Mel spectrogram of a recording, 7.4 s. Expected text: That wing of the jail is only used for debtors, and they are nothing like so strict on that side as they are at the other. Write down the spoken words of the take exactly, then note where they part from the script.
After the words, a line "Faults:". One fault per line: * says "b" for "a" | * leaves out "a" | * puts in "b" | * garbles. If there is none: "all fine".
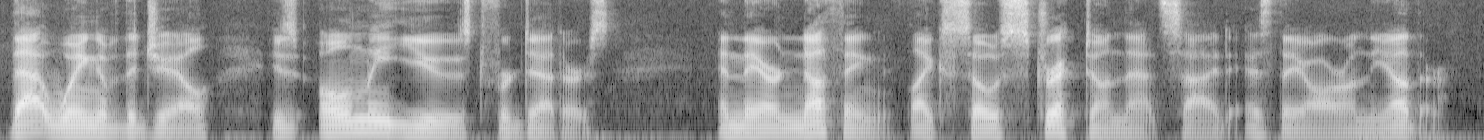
That wing of the jail is only used for debtors, and they are nothing like so strict on that side as they are on the other.
Faults:
* says "on" for "at"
